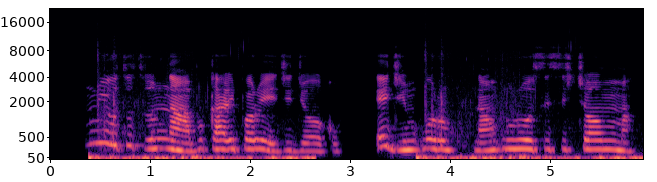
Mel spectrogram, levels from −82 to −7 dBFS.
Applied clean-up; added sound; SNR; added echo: none; Water / Splash, splatter; 1 dB; none.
